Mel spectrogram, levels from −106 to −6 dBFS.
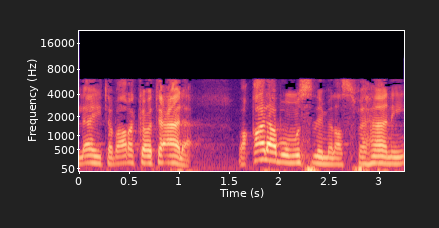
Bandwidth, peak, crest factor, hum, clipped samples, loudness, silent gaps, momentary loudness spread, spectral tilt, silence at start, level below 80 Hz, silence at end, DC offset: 6.4 kHz; -2 dBFS; 14 dB; none; under 0.1%; -17 LUFS; none; 9 LU; -5 dB/octave; 0 s; -34 dBFS; 0 s; under 0.1%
